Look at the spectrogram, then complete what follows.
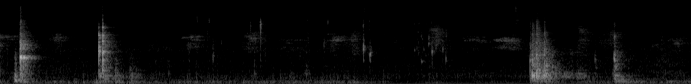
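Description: Aluminium cooking pot handled on the gas stove: about four sharp metal clinks and knocks, two near the start and two, the louder, near the end.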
